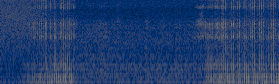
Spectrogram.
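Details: French Bulldog kept as a pet, snoring loudly indoors: two long, deep, rasping snores with a rattling texture, separated by a quieter breath of about two seconds.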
